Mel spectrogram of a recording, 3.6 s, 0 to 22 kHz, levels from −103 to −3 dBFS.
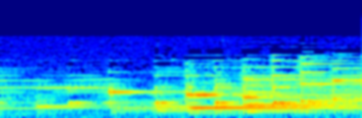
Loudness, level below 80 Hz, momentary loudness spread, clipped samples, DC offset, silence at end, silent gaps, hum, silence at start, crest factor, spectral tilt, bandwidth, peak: -30 LUFS; -72 dBFS; 16 LU; under 0.1%; under 0.1%; 0 s; none; none; 0 s; 16 dB; -7.5 dB/octave; 5.2 kHz; -14 dBFS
